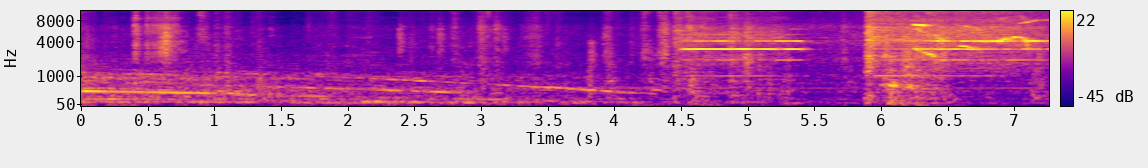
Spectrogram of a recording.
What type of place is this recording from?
bus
